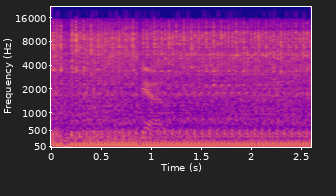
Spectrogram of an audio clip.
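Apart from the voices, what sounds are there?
John Deere 318 garden tractor engine running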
